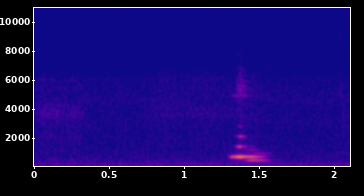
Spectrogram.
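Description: A short two-note falling chime from a smartphone's speaker, played by the Cortana voice-assistant app after a spoken question, about one and a half seconds in. Otherwise near silence.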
